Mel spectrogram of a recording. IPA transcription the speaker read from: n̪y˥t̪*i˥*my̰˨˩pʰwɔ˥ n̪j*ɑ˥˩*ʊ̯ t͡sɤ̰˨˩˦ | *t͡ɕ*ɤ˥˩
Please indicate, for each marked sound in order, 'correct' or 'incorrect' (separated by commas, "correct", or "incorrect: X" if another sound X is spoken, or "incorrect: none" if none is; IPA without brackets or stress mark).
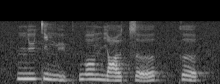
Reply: incorrect: i˨, incorrect: ɑ˧˥, incorrect: k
